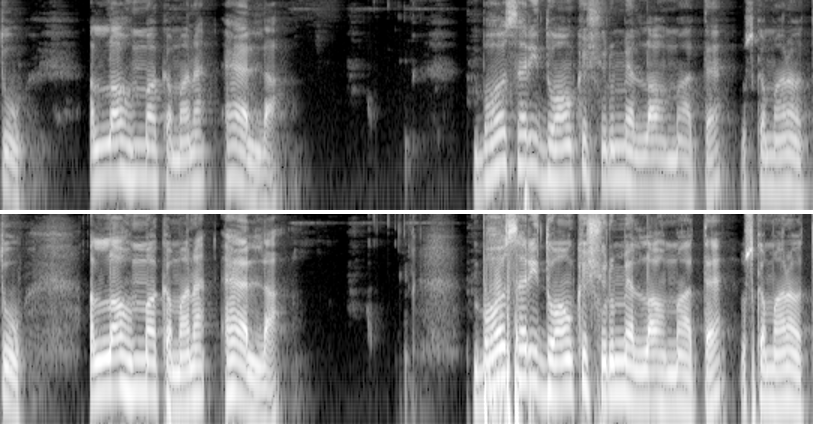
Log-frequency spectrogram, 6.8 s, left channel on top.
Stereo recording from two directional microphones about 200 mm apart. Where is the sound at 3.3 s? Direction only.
45° right (ahead or behind).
